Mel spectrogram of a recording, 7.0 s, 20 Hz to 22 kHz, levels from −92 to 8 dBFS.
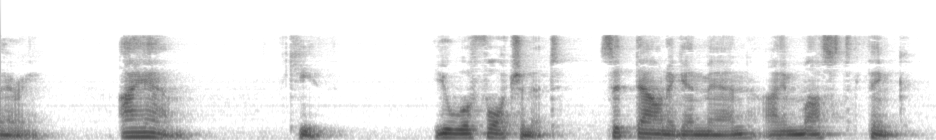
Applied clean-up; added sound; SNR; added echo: none; none; none; reverberation time 0.4 s.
